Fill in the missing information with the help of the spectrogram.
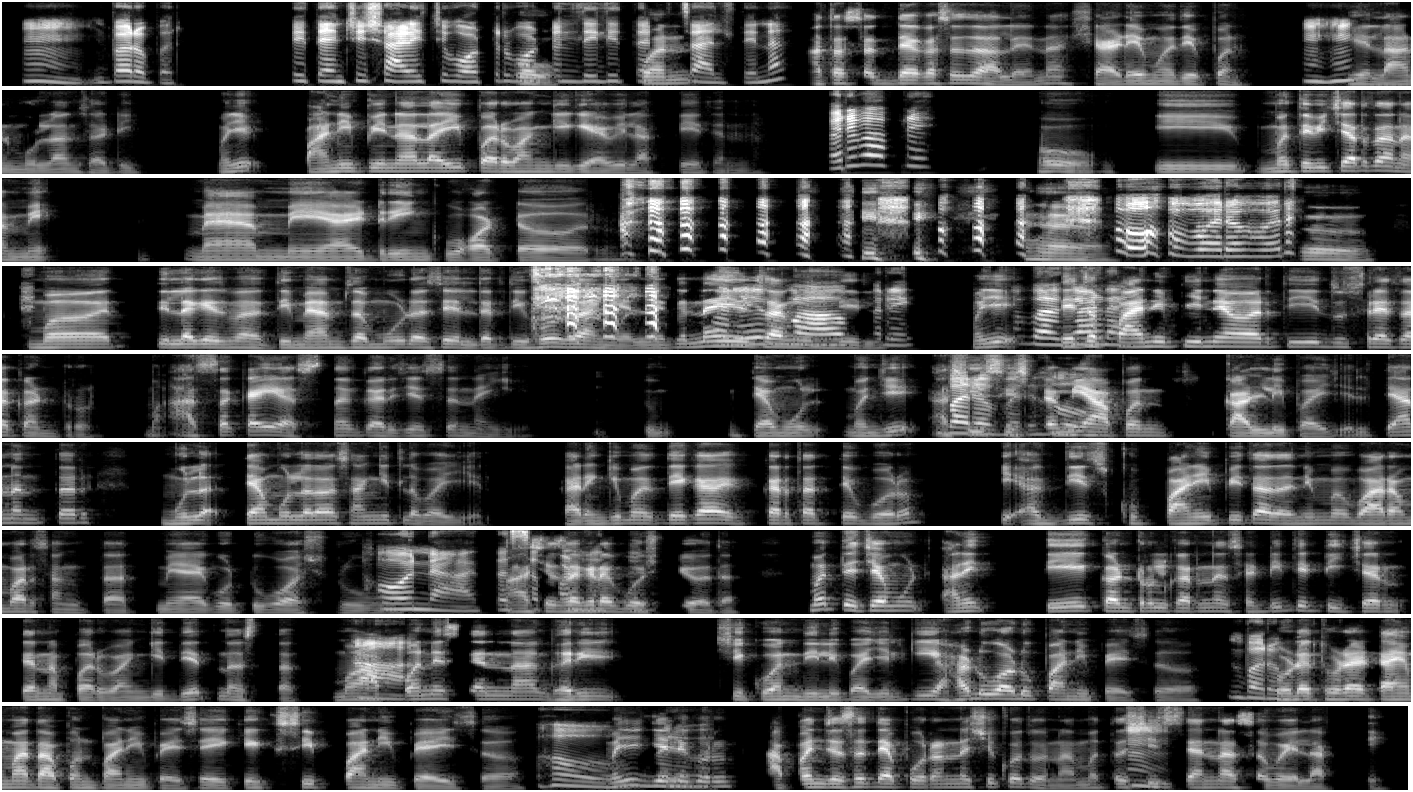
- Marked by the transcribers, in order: other background noise; in English: "वॉटर बॉटल"; surprised: "अरे बापरे!"; in English: "मे मॅम, मे आय ड्रिंक वॉटर?"; chuckle; giggle; laughing while speaking: "हो, बरोबर"; laugh; in English: "सिस्टमही"; in English: "मे आय गो टू वॉशरूम?"; in English: "टीचर"; in English: "सिप"
- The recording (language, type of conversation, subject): Marathi, podcast, पाणी पिण्याची सवय चांगली कशी ठेवायची?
